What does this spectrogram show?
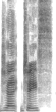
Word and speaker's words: Jace: I honestly thought it was sounding like Jack at first. That's what I was going to say. You pronouncing the A little weird.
